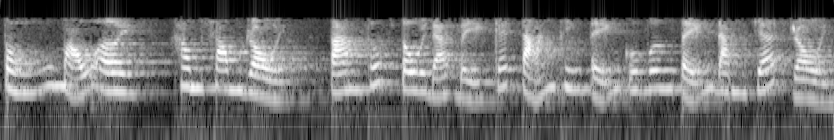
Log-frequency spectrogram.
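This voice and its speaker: A woman acts out a young grandson, weeping and urgent, with his voice pitched up and louder. It sounds thin and phone-like in a long hall echo. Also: fairly quick, close to an everyday voice. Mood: distraught. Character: distraught young grandson kneeling in tears.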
